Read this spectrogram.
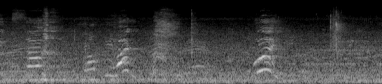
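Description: A young woman shouts drill commands loudly.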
